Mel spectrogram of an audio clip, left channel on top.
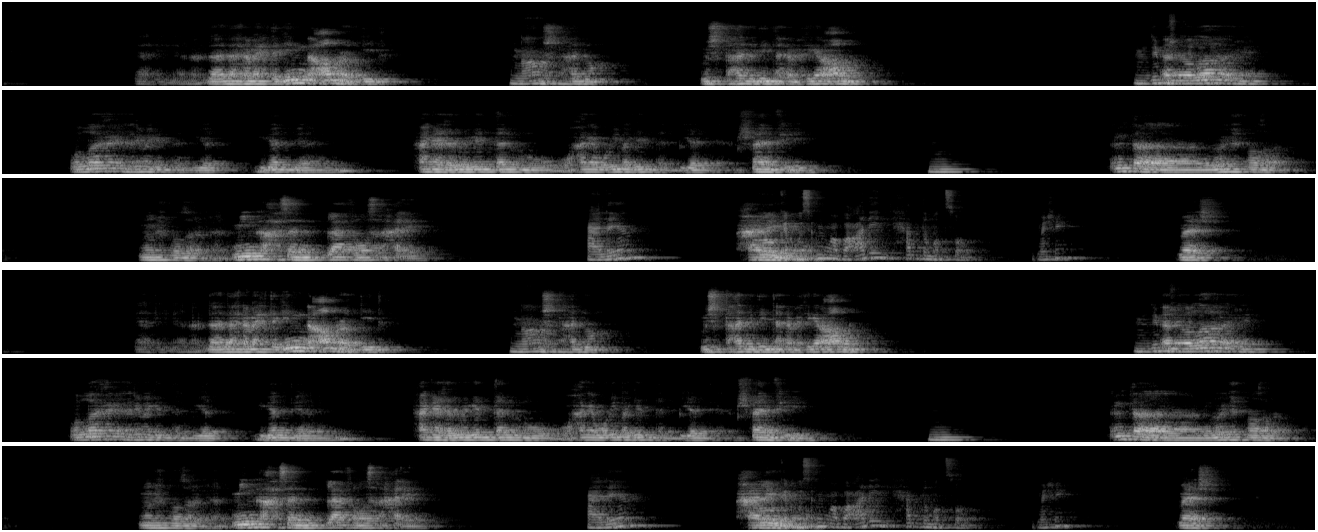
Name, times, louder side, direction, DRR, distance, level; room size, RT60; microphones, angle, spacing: voice 1, 1.3-3.8 5.3-5.9 7.0-8.6 11.6-12.5 13.8-15.3 15.7-16.6 17.3-21.2 24.2-25.9 27.6-30.5 33.6-34.4 38.0-38.4, left 1 dB, 80° right, -4 dB, 4.8 m, -27 dB
voice 2, 5.1-5.8 11.3-12.5 22.4-22.8 32.1-32.7 33.8-36.0 36.6-37.0, left 1 dB, 20° left, 4 dB, 1.7 m, -35 dB
15.5 x 6.5 x 7.8 m, 0.70 s
head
